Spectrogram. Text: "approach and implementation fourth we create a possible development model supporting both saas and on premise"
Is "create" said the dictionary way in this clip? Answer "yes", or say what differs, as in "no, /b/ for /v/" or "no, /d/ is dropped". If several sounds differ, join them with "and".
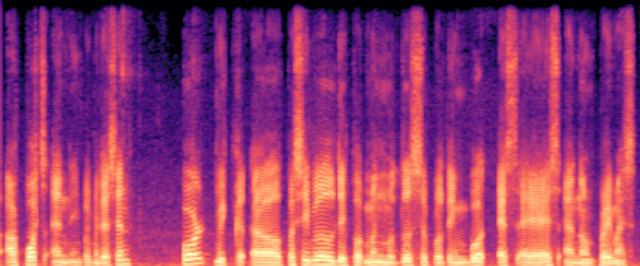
no, /ɹ/ is dropped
